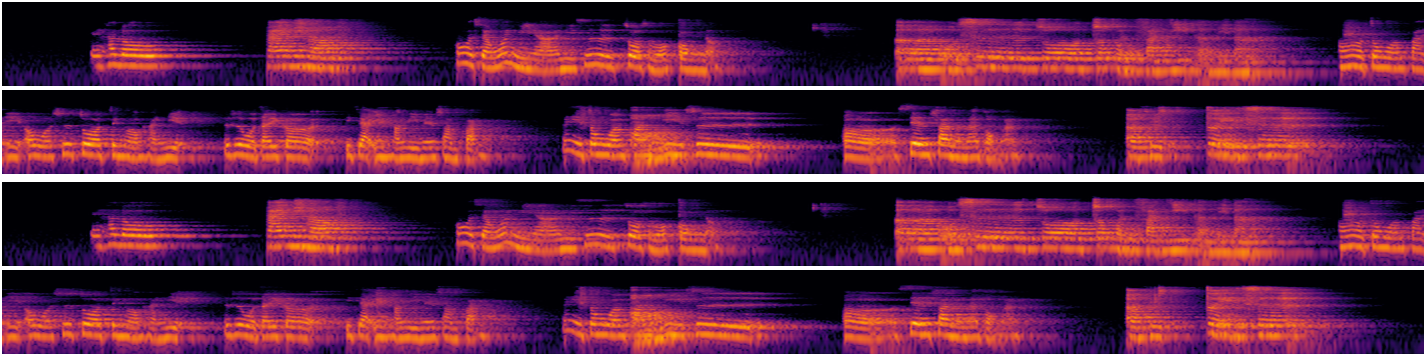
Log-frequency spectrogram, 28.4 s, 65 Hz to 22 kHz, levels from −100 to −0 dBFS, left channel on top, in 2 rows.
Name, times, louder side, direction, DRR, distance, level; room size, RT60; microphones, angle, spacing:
voice 1, 0.9-1.6 4.5-7.2 13.4-16.1 16.4-19.1 19.8-21.8 22.6-24.4 25.5-25.8, left 3 dB, 70° left, 7 dB, 1.3 m, -27 dB
voice 2, 2.6-3.4 8.9-12.5 13.4-13.5 17.9-18.0 20.5-20.9 25.4-25.6 26.2-27.2, right 1 dB, 25° right, -1 dB, 7.9 m, -29 dB
25.5 x 16.0 x 9.3 m, 1.1 s
head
